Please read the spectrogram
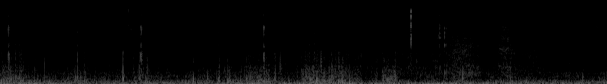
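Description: Soft puffing and lip smacks on a tobacco pipe being relit with a lighter, among scattered faint clicks and pops, the sharpest about four seconds in.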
